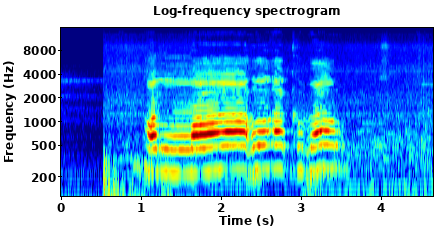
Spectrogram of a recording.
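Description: A man chants in a long, drawn-out voice through a microphone in an echoing hall.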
